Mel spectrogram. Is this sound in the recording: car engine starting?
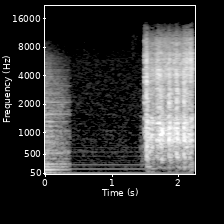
yes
